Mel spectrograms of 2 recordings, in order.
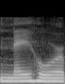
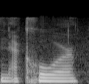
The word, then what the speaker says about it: Nahor: children of Abraham's brother it looks like it's pronounced nahor but it's nakor it's very interesting how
